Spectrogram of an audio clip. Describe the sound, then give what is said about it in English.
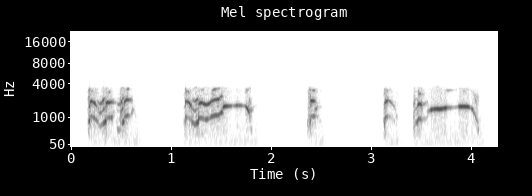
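An imitated coyote challenge howl: bursts of sharp, raspy barks broken by two short, wavering howls, loud, with brief silences between and no talking. “If you'll just start speaking the way a coyote talks, and that's just single lone howls, and then you can get more advanced into the challenges, which is just like the regular howl, but it's just shorter and they bark a lot more in front of us.”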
